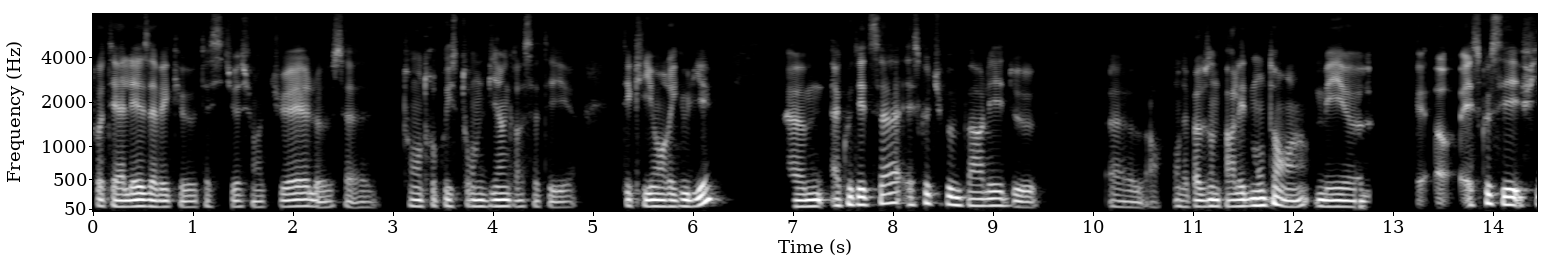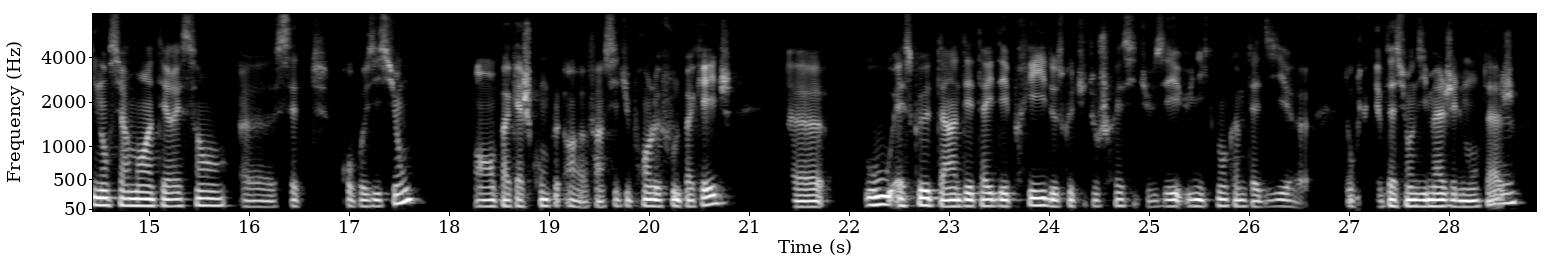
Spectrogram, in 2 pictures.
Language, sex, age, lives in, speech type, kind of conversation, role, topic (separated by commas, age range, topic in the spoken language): French, male, 30-34, France, conversation, advice, advisor, Quelle grande décision devez-vous prendre face à des options incertaines ?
